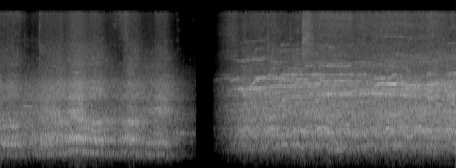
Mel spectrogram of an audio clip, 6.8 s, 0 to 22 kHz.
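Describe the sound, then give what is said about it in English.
A big Millwall football crowd at The Den roars and whistles loudly and continuously in added time, baying for the final whistle with Millwall leading 1-0, a dense wall of voices that cuts out briefly midway before surging back just as strong. “Crowd baying for the final whistle.”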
